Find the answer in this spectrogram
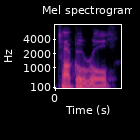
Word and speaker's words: Takaro: I don't want to mispronounce, but Takaro. Yeah, Takaro. Takaro. See, I'll mispronounce. Like, I always tell people, think of like Mexican sushi, taco roll.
